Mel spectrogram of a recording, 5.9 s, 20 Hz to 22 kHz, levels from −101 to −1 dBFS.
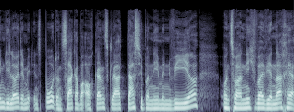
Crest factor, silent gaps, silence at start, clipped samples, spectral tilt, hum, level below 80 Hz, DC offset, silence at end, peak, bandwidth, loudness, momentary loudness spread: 14 dB; none; 0 s; under 0.1%; -6.5 dB/octave; none; -48 dBFS; 0.1%; 0 s; -4 dBFS; 16 kHz; -17 LUFS; 6 LU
